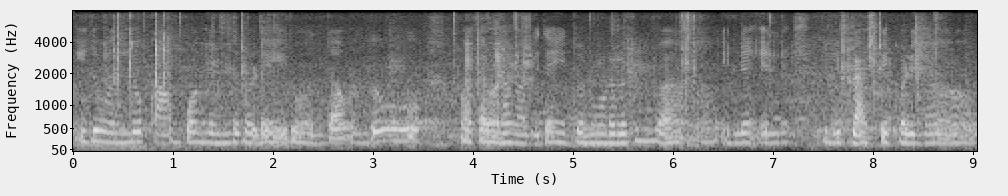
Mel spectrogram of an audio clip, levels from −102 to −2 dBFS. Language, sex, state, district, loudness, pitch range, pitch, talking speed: Kannada, female, Karnataka, Shimoga, -23 LUFS, 195-220 Hz, 205 Hz, 100 wpm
